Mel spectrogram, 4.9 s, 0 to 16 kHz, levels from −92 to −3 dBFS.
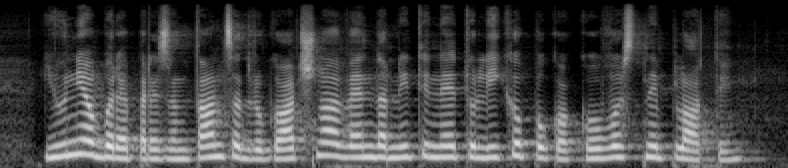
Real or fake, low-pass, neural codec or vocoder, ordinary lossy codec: fake; 14.4 kHz; autoencoder, 48 kHz, 128 numbers a frame, DAC-VAE, trained on Japanese speech; none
